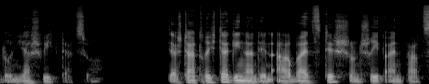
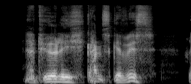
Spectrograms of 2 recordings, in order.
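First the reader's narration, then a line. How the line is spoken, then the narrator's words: Enthusiastic exclamation. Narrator (German): rief Gardunia begeistert aus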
